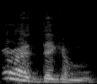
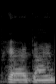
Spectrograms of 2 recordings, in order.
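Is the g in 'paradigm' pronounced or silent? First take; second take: pronounced; silent. First: The g sound is pronounced. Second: The g sound is silent.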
